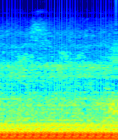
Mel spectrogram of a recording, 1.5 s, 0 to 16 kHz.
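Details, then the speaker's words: 2014 Ford F-150 at dealership just after cold start: loud, lumpy low rumble with uneven, shaky beat, later evening out; rough running, cause not pinned down, buyer suspects aftermarket exhaust. "let me see if it's a cold start this one kind of loud it is a cold start and it seemed kind of damn"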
